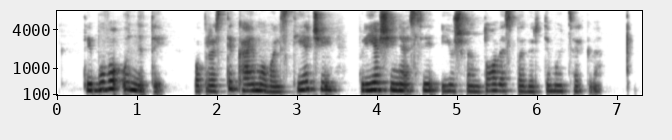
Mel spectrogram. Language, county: Lithuanian, Vilnius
